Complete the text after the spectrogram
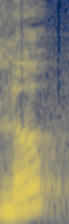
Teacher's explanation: two gaps are left so air can pass easily through that therefore it is called lateral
